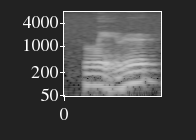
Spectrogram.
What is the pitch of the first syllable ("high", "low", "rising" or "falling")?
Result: low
